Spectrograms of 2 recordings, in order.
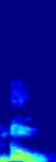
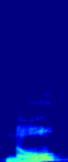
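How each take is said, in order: First: The pitch falls from high to low. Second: The pitch rises from low to high. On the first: "it's a falling tone" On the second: "rising tone"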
